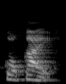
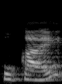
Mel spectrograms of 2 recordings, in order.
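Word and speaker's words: cocci: सी य एस और इसको प्लूरल फॉर्म में बोलते हैं कोकाय ठीक है क्या बोलते हैं कोकाय ये कैसा शेप होता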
